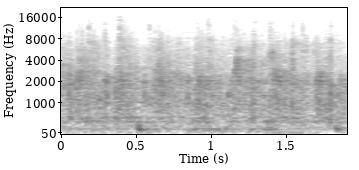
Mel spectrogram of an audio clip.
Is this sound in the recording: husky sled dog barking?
no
